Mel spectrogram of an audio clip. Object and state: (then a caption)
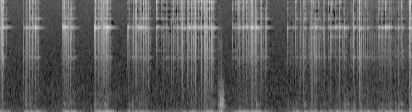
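Textured glass lamp base. Long acrylic nails scratch and tap the ridged surface of a hollow pressed glass lamp base with a raised scale pattern, resting on a white cloth. The sound is a series of bright, rasping scratch bursts and quick glassy clicks carrying a faint high ring, with soft low thumps beneath and brief pauses between passes.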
